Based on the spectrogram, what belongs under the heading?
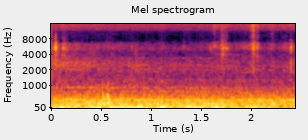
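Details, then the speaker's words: Maruti Suzuki Alto 800 after clutch release bearing replacement (gearbox opened): driving with clutch pressed, steady low engine rumble, no release-bearing whir; noise previously heard when pressing clutch is now completely gone, gears shift well. "જે પહેલા clutch ઉપર પગ રાખતા અવાજ આવતો હતો, હવે એકદમ સાયલેન્ટ થઈ ગયું।"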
